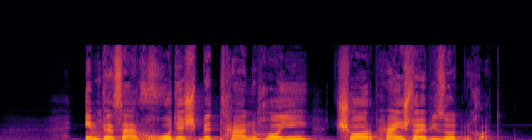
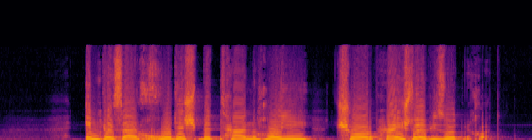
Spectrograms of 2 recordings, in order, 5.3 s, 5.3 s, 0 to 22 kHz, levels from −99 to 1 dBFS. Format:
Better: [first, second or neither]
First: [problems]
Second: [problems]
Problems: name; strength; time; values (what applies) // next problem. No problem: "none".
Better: first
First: none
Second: distortion; heavy; 22% of the sound clipped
